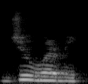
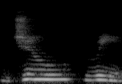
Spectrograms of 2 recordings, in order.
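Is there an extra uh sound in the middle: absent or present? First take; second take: present; absent. First: The word is said with a middle uh sound. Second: The word is said without a middle uh sound. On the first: The speaker calls it wrong. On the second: The speaker calls it right.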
